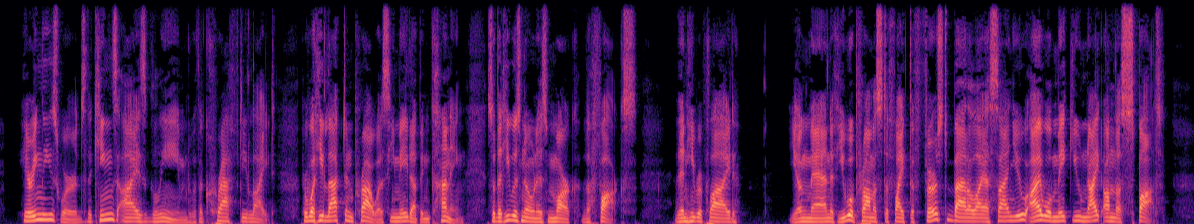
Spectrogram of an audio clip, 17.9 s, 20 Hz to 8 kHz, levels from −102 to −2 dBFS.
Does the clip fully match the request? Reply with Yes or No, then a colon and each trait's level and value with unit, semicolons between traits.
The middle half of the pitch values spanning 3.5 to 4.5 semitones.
Yes: average, 4.2 semitones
